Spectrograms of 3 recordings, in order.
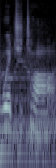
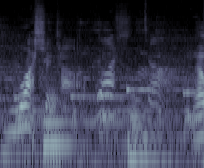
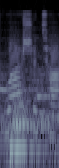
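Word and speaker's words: Ouachita: for wasita Baptist University back in Texas everybody pronounces it Witchita but really it's was was how would you pronounce it it's was Baptist University get it right it's wash people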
